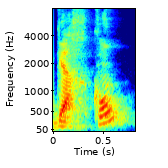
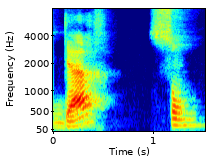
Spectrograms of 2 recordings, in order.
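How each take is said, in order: First: "garçon" misread as gar-kon, with a K; hard C. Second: "garçon" as gar-son, slowly split in two; soft C. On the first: Teacher showing the sound before the cédille changes it, hard C. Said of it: "on a changé le que". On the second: Teacher showing what the cédille changes the sound to, soft C. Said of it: "On prononce garçon". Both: Shown as a demonstration.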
